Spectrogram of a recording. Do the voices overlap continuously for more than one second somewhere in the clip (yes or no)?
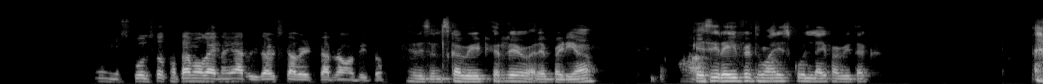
no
